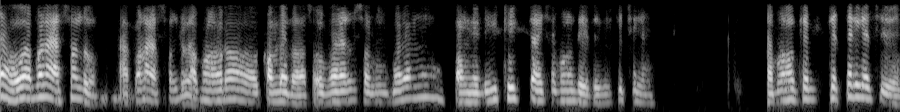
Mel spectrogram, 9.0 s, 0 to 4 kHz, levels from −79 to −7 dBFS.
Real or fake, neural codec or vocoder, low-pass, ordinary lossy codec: fake; codec, 16 kHz, 2 kbps, FreqCodec, smaller model; 3.6 kHz; none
